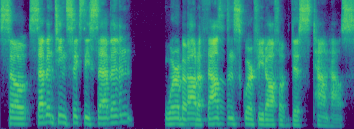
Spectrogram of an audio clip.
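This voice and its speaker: Over a quiet background, a man with a fairly high pitch and a bright, sharp tone speaks at a fairly slow pace with ordinary pitch variation. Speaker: real estate agent teaching investing. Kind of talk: tutorial.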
